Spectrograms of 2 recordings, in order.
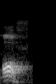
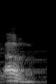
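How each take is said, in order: First: It is said with a full, strong vowel. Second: It is said with a weak, reduced vowel. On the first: The speaker calls it wrong. "we don't say off" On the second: The speaker calls it right. "we say of"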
